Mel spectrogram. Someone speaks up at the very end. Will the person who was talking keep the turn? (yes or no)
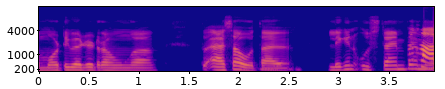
no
